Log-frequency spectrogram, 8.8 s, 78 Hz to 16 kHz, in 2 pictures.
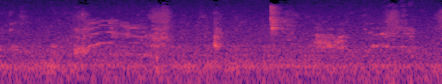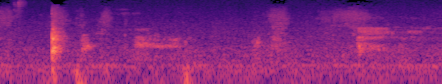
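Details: Young domestic kittens, born November 22 and surrendered with their mother Olympia, on a sleepy afternoon of 13 February 2018 indoors; several short, high meows about every two seconds over a low room hum and faint voices.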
